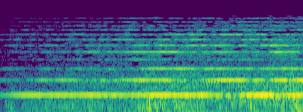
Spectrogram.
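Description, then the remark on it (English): A train bound for East Anglia rolls along steadily, a continuous rumbling clatter underneath a sustained, high droning tone that holds throughout and grows slightly louder. No one speaks. “An hour later, Featherstone and I, our briefs open on our knees, sat on a train bound for the wastes of East Anglia.”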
